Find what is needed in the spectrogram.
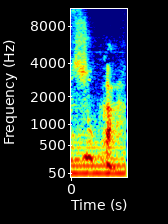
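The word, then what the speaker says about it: ψυχή: itu ya sor suka suka ada p-nya suka tulisannya PS u c e Tapi bacanya suka bahasa bahasa aslinya itu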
